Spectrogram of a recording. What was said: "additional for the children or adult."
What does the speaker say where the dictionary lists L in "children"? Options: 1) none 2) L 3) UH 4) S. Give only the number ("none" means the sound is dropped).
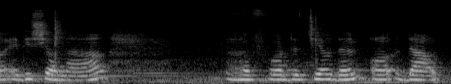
2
